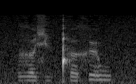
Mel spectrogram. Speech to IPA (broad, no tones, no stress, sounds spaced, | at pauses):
ɣ ə ɕ i̤ ǃʰ ə x ʏ w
